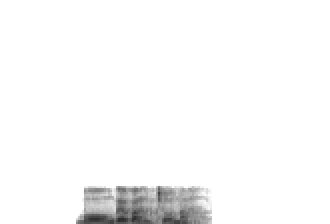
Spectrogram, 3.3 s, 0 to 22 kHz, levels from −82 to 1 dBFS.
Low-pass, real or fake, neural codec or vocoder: 3.6 kHz; fake; codec, 16 kHz, 8 kbps, FunCodec, trained on LibriTTS, 25 frames a second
